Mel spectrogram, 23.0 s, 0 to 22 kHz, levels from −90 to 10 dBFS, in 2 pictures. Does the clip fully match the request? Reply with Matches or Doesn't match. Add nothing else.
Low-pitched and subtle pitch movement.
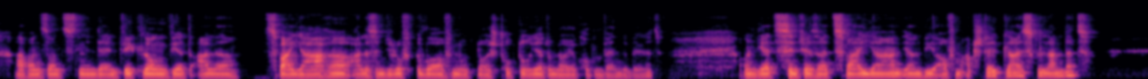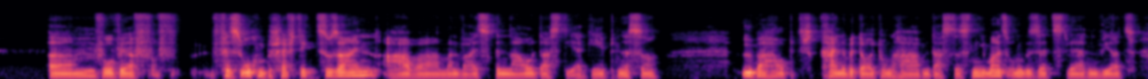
Matches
